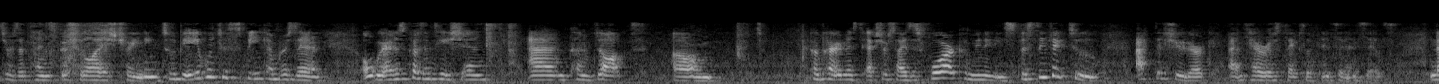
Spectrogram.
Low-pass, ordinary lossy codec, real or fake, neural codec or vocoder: 7.2 kHz; MP3, 32 kbps; fake; codec, 16 kHz, 2 kbps, FunCodec, trained on LibriTTS, 25 frames a second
